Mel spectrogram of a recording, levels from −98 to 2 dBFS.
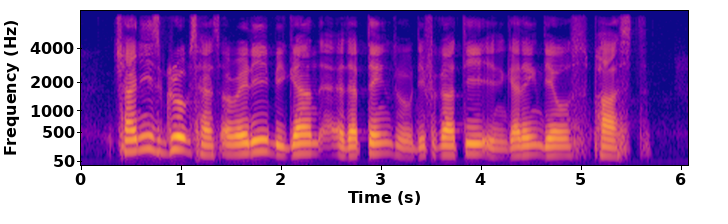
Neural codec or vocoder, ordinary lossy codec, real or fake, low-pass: none; none; real; 7.2 kHz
